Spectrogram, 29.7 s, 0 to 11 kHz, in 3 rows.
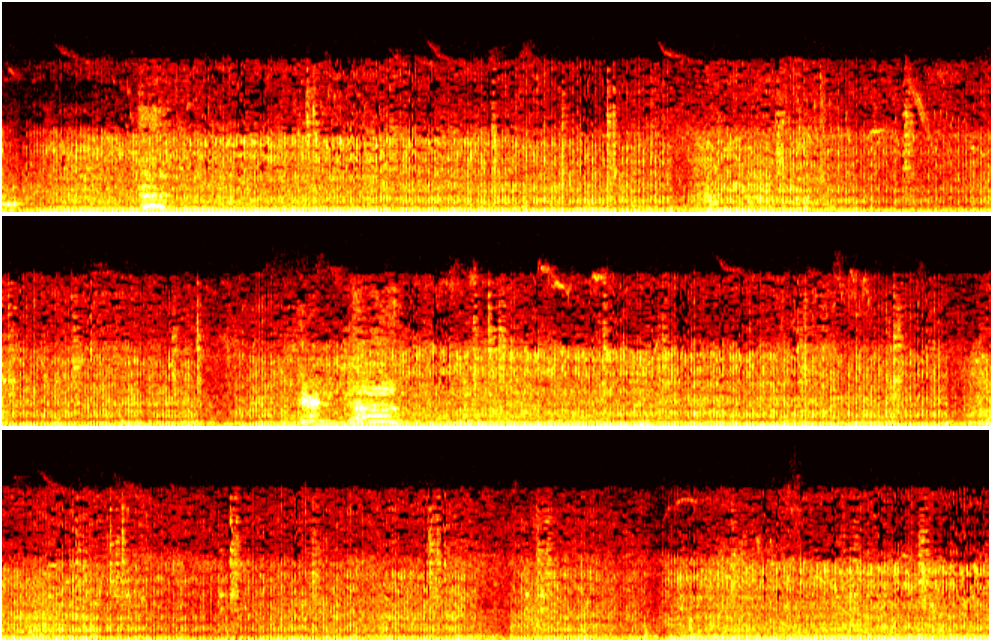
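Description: A tractor's diesel engine running steadily, with short louder high-pitched sounds about a second and a half in and again around 13 seconds in.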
